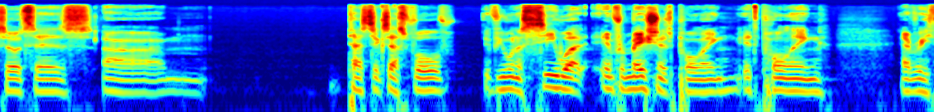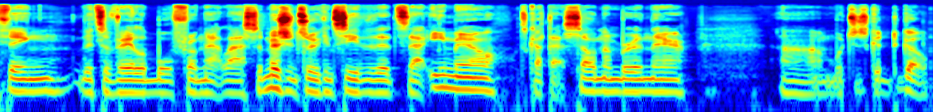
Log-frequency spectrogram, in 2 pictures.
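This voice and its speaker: A man presenting a relaxed, casual software tutorial over a screen recording, with frequent ums and uhs. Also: mid-range voice, a little fast. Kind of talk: screen-share software walkthrough.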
